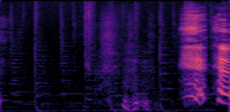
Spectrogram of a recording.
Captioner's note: laughs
